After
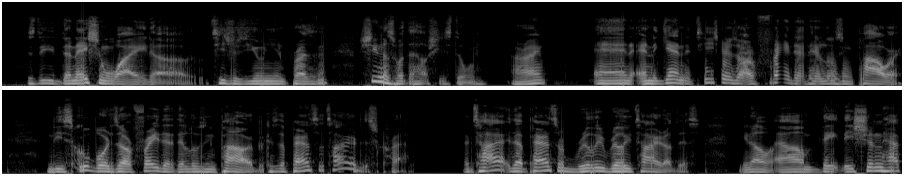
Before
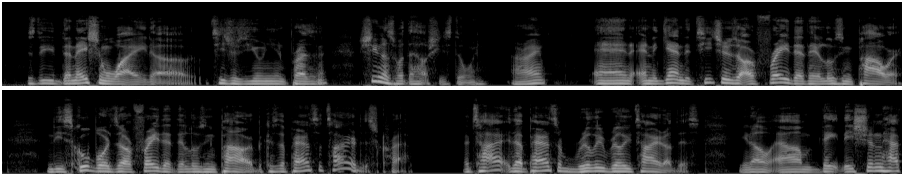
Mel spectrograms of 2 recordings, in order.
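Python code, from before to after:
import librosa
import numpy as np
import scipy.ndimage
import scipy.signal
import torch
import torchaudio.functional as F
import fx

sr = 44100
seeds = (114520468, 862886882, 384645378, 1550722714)

y = fx.tremolo_shape(x, sr, shape='triangle', hz=1.6, depth_pct=30)
y = fx.buffer_crackle(y, sr, first_s=0.77, period_s=0.3, block=1024, kind='repeat')
y = fx.transformer_sat(y, sr, knee_hz=830.0, at=(6.81, 8.62))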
